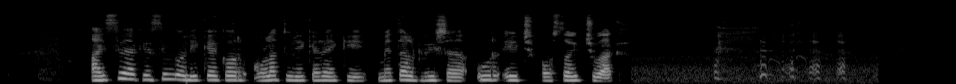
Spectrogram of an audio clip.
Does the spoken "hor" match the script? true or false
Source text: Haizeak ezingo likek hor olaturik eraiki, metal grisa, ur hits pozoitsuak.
true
